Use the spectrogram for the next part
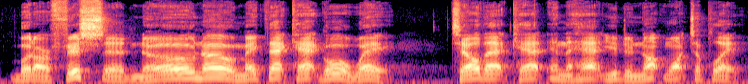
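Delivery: lively storybook read-aloud; reading to children. Acted. Papa Bear reading Dr. Seuss to kids, lively and animated. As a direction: read it like bedtime for little cubs.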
